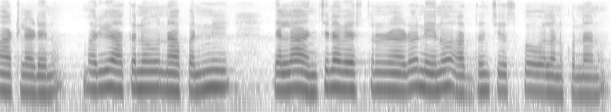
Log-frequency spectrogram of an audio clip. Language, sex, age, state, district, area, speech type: Telugu, female, 60+, Andhra Pradesh, West Godavari, rural, spontaneous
